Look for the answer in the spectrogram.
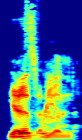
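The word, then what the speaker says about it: Jezrien: Yezaria. Is it Yezaria? – Yezrian. – You know I'm not going to pronounce names right.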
